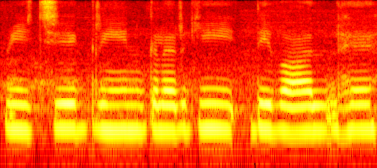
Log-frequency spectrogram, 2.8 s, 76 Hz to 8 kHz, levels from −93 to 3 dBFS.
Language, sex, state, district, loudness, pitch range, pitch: Hindi, female, Madhya Pradesh, Umaria, -15 LUFS, 220-225 Hz, 220 Hz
